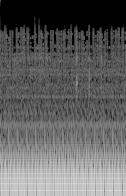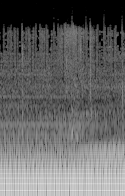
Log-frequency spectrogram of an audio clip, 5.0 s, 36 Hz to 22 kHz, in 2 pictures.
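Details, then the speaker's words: Tow truck V8 just after all eight coils and plugs were replaced, at idle: a deep, lumpy idle with a low thump near three a second that shakes the truck, a misfire; cylinder 5 has melted two coils, owner suspects wiring harness. "it's still misfiring I can feel vibration in the truck so still definitely got a misfire"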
